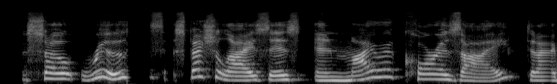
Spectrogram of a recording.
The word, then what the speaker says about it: mycorrhizae: So Ruth specializes in mycorrhizae. Did I pronounce that correct, Ruth? Yes, mycorrhizae. Mycorrhizae and beneficial fungi for the offices of Fungi Perfecti.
